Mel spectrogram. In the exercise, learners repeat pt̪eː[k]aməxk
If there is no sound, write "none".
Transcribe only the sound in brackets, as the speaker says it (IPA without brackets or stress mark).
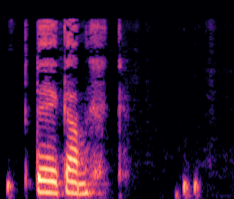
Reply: k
